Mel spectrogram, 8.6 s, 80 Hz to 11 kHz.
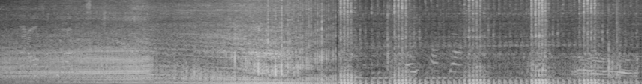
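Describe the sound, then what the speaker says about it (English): A SuperMach 125cc four-wheeler engine drones loudly, then eases off as the throttle is released, followed by a series of short uneven bursts of engine and handling noise during the gear shift. "Basically, you just throttle down, let off the throttle, and"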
